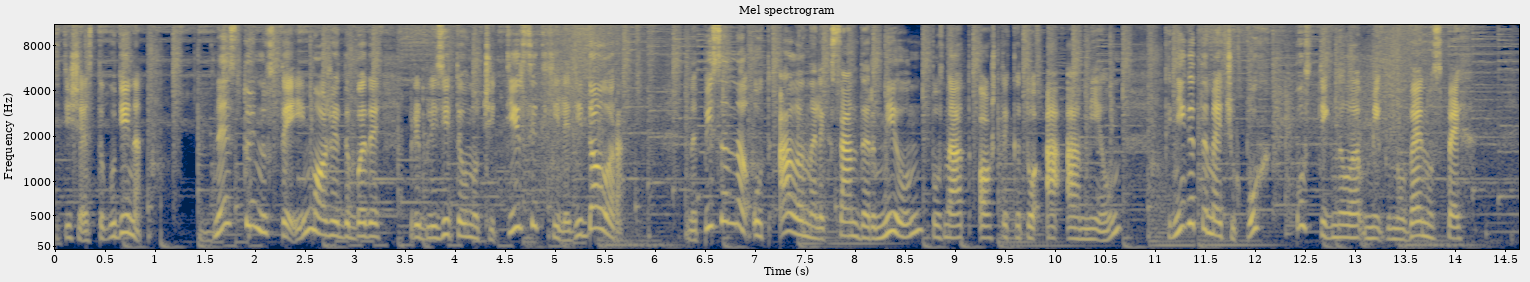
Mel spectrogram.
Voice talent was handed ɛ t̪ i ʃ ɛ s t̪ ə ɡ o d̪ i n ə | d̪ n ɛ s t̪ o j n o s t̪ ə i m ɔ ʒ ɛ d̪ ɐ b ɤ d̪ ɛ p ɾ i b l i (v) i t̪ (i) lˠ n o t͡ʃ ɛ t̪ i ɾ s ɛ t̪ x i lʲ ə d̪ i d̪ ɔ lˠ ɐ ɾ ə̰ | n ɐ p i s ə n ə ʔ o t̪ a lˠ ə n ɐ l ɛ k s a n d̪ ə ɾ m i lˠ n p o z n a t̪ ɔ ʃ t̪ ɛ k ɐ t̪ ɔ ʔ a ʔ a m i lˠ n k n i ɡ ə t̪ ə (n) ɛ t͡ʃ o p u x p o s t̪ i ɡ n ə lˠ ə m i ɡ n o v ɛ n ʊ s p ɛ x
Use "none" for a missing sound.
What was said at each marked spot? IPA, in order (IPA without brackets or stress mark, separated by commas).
z, ɛ, m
